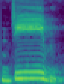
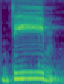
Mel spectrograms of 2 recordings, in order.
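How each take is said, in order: No difference in how they are said.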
